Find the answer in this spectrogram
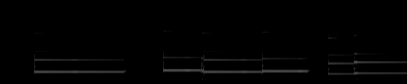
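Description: Faint single keyboard notes from the Keyscape instrument plugin, sounded one at a time as notes are drawn into a piano roll: about six short notes at close pitches, each held briefly and cut off.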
